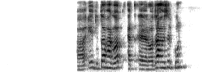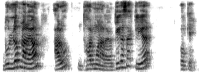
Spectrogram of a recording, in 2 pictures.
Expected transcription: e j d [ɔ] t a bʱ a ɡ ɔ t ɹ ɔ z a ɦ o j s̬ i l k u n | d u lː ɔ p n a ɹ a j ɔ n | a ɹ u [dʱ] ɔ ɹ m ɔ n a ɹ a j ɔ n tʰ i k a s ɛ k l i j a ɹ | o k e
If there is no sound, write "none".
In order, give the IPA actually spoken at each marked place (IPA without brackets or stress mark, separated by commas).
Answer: u, dʱ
